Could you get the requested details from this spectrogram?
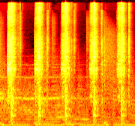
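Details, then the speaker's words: Specna Arms X Series Flex airsoft gun with changed spring: crisp whirring cycles about every half second, each ending in a light click, with no grinding; average gears shimmed averagely, slight anti-reversal latch turn-back is not a fault; normal gearbox cycle. "It doesn't sound grindy. It doesn't sound noisy. It sounds like an average set of gears in an average gun shimmed averagely."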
